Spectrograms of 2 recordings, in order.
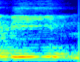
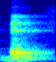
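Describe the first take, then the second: First: बीन with a long drawn ee, like the snake charmer's flute; बीन said long, the wrong way; long vowel been. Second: बिन with a short clipped i, like English been; बिन said short, the right way; short vowel been. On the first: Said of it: "लंबी की बात नहीं". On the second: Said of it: "short ही". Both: Shown as a demonstration.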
